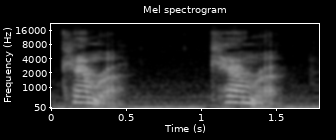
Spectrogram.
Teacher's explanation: this E in camera, we don't say the E sound in camera. In fast speech, we say camera, camera. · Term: schwa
